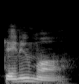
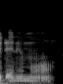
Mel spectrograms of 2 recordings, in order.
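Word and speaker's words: dénouement: action, falling action, denouement, It's a denouement. denouement. Yeah, somebody who speaks French can pronounce it better than I can, but at least my teachers would say denouement.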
